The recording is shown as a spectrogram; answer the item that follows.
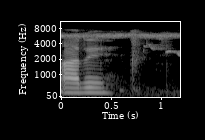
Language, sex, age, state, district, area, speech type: Santali, other, 18-30, West Bengal, Birbhum, rural, read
